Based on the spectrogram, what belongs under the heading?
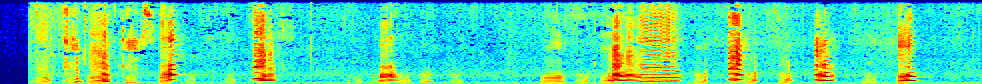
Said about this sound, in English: Those are the sounds of geese recorded in Ann Kroeber's backyard in Northern California.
